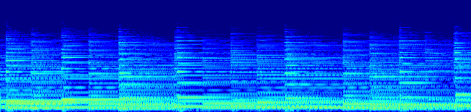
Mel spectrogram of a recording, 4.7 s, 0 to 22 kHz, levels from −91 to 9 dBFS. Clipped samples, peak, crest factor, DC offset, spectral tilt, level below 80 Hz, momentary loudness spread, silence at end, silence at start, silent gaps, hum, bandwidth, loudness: under 0.1%; -26 dBFS; 14 dB; under 0.1%; -6.5 dB/octave; -68 dBFS; 5 LU; 0 s; 0 s; none; none; 9 kHz; -40 LUFS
